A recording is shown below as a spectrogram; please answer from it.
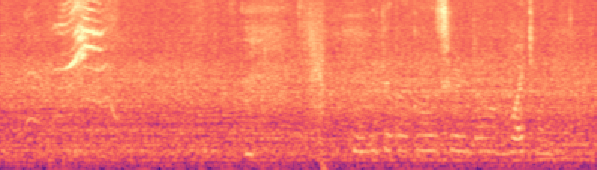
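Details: Litter of young kittens at play indoors: a single high, wavering, descending mew near the start, then a person's voice and faint scuffling over a constant background hiss.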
